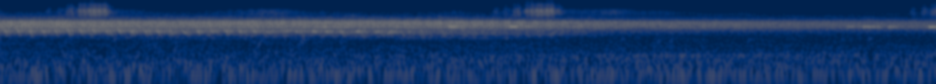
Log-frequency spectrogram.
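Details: Summer cicadas calling in the Australian bush, an intense buzzing drone that slowly fades over several seconds, with faint higher bursts now and then.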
